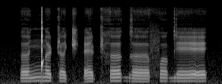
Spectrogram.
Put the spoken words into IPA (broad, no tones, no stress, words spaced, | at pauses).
ʌ ŋ͡ǃʌʈʌt͡ʃʼæʈʰʌ ɡʌːfɔɡɛː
